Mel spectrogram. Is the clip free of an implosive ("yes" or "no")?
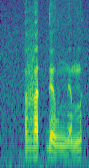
no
